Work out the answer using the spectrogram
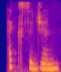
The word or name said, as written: exogen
